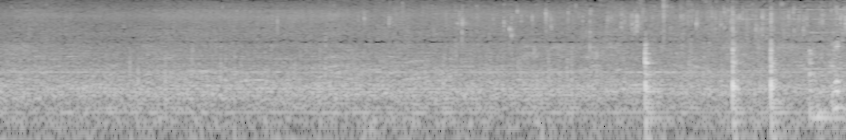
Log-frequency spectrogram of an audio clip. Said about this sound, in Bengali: এখন ভাজবো। চুলে আগেই গরম করে রেখেছি তেল।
